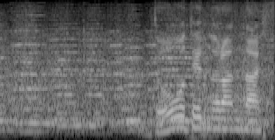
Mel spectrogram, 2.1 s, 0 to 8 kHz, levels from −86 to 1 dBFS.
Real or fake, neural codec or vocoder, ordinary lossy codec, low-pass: real; none; none; none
